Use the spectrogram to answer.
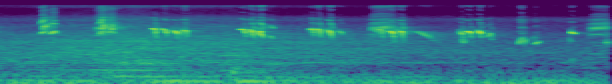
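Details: Lure recording of a Long-tailed shrike singing to draw other shrikes into answering and becoming agitated: irregular series of bright, clipped chirp clusters, some with short falling slurs, over a soft low rumble.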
